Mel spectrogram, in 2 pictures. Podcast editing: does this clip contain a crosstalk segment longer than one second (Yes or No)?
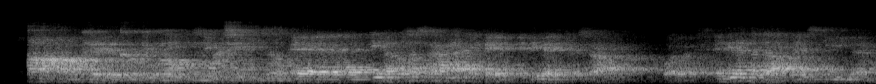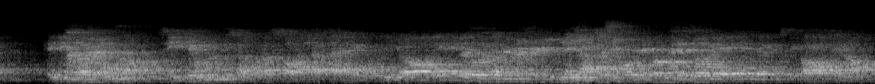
Yes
